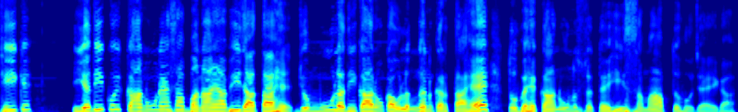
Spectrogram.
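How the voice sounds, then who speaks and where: A man from India with a sore, infected throat, teaching a live online class slowly and calmly, repeating points and asking his students questions. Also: sits high, no room sound.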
